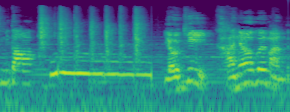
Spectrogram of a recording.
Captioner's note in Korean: 박수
